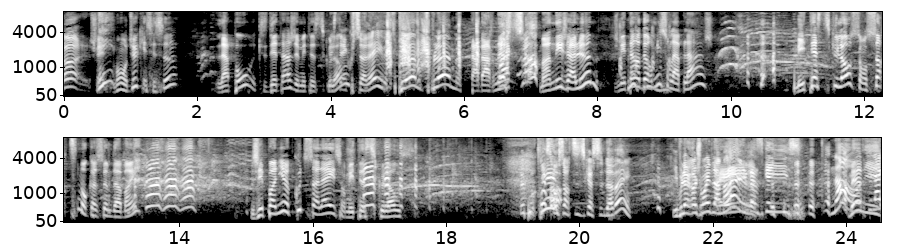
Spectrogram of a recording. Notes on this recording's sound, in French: cet épisode LIVE au Lion d'Or de Montréal!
